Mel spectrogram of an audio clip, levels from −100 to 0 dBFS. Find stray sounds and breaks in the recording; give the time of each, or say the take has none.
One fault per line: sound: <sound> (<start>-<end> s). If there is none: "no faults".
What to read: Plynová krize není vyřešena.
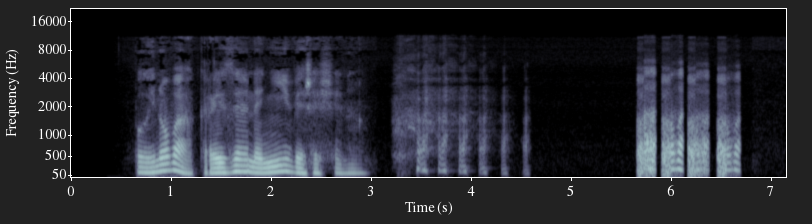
sound: laugh (3.2-4.6 s)
sound: laugh (5.7-6.7 s)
